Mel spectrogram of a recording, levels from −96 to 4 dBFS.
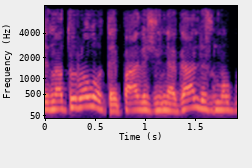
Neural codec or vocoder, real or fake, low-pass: codec, 16 kHz, 4.8 kbps, FACodec; fake; 7.2 kHz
